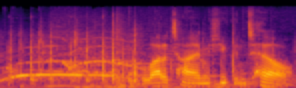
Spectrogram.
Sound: cheering

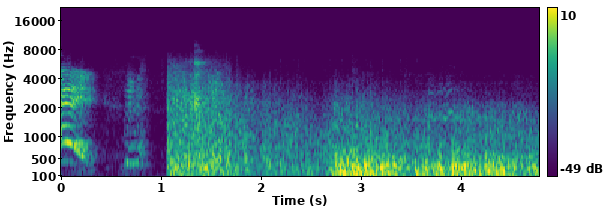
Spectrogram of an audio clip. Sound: thunder blasting

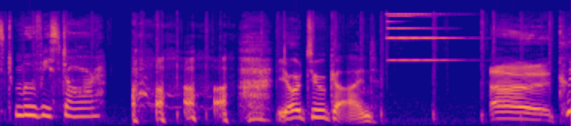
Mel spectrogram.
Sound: laugh

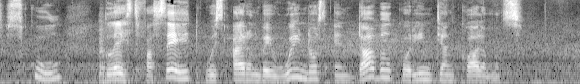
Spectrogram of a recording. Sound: street noise

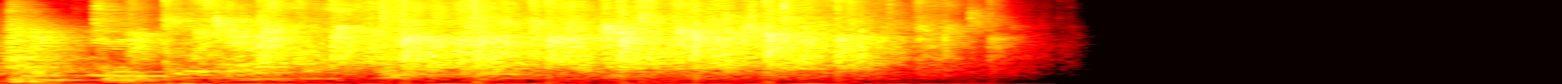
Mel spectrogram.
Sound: applause

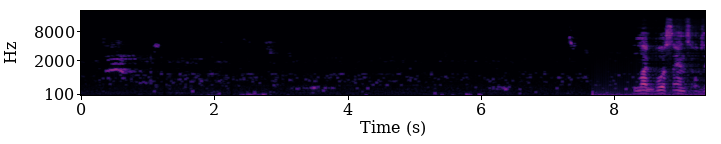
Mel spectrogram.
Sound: birds chirping

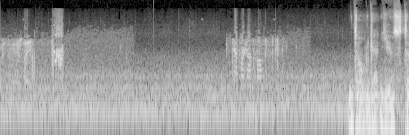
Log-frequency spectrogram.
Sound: car noises, police radio sfx

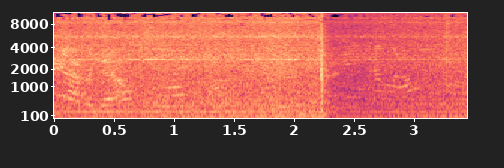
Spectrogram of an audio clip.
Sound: plane noises drown out

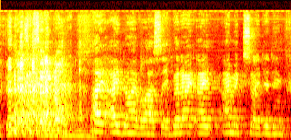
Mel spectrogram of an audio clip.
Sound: audience laughing

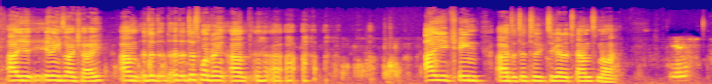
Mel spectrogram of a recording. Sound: stammers

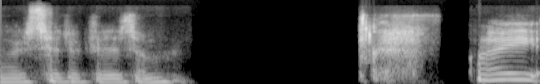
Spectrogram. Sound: pause

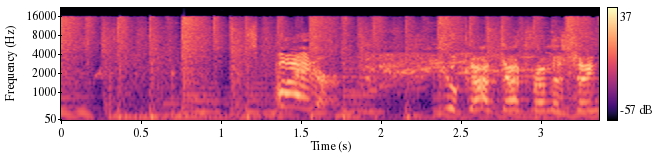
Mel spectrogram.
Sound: laughs

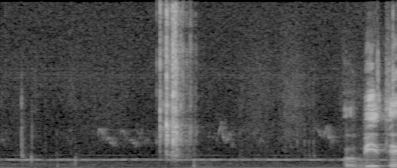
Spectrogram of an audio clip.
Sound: camera clicking

